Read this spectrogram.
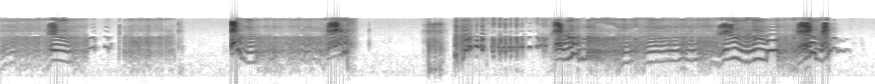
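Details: A dog making strange noises: drawn-out wavering, yowling whines that bend up and down in pitch, in bursts of one to two seconds with short silent gaps, becoming a near-continuous warbling run in the second half.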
